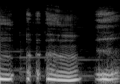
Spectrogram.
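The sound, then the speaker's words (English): A person vocally imitates a dog from a TikTok video, like a little pit bull, trying to hold back a stifled, hacking cough. It comes in short strained bursts: a clipped sputter followed by a longer wavering groan and one more choked push, fairly loud. “And it was like what it's like trying to hold a cough back in public.”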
